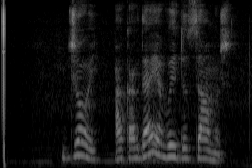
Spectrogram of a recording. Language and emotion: Russian, neutral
